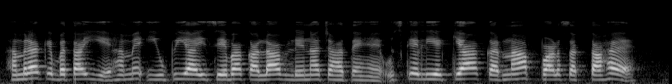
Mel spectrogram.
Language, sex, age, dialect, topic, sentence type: Magahi, female, 31-35, Southern, banking, question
